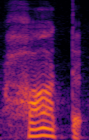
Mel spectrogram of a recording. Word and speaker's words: hearth: ഇവിടെ ഈ വാക്ക് പ്രത്യേകം ശ്രദ്ധിക്കണം. HEARTH, ഹാത്ത് എന്നുള്ള ഉച്ചാരണമാണ് വരുന്നത്.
